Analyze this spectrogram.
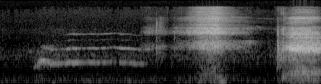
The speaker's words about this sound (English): And our cat wants to join us.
